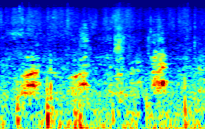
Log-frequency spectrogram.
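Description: A dog out on a walk gives a few short barks at moderate loudness, spaced about a second apart over a steady outdoor background.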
